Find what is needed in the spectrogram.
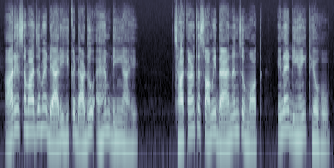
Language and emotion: Sindhi, neutral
